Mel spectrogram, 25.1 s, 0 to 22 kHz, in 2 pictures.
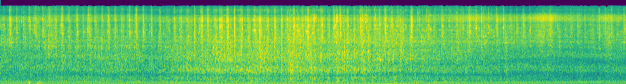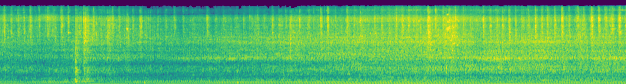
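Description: A John Deere 5105 tractor engine runs steadily with a Gomathi baler rolling groundnut haulm: a loud, continuous diesel drone with mechanical rattle, constant throughout with no voices.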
